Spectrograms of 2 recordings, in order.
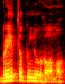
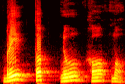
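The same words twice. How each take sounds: First: Said in the usual way. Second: "ബ്രീ തൊക് നു ഹോ മോ" split with a pause after every syllable. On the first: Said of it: "അഞ്ച് സ്വരാക്ഷരങ്ങൾ". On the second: Shown as a demonstration. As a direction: tap out "ബ്രീ തൊക് നു ഹോ മോ" one syllable at a time. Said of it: "അഞ്ച് സ്വരാക്ഷരങ്ങൾ മാത്രം". ("ബ്രീ തൊക് നു ഹോ മോ" ഓരോ അക്ഷരവും വേർതിരിച്ച്)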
